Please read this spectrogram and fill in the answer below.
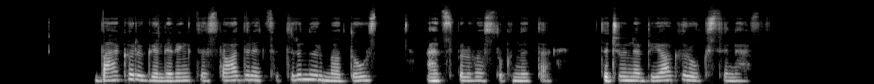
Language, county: Lithuanian, Kaunas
